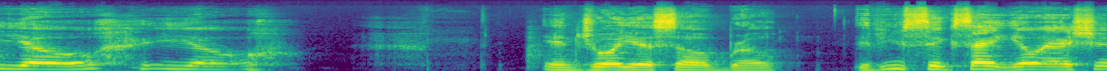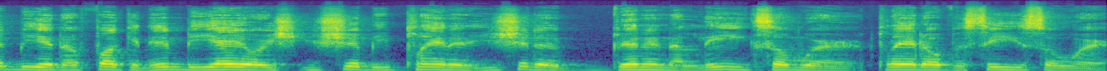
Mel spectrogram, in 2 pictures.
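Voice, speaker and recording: A man speaks at a moderate pace with a dark, mellow tone. His pitch is fairly high and varies in an ordinary way. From Texas, Houston. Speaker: music reaction streamer. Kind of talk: live stream chat. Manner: casual, repetitive.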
